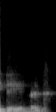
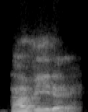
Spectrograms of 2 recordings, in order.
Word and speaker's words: Davide: a very important day david okay it's davide what's that my name it's davide just one extra syllable it's anyway it's it's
